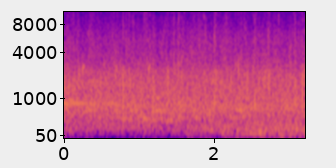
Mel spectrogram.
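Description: Crowd at a cricket match in Cardiff applauding steadily throughout, a dense, continuous wash of clapping that fills the stadium without letting up.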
